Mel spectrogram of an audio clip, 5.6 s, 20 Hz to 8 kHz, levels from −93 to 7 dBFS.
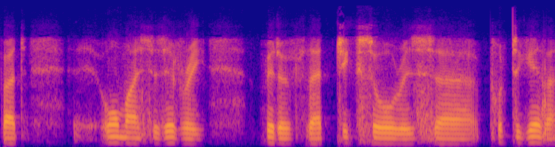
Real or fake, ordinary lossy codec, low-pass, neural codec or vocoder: real; AAC, 32 kbps; 7.2 kHz; none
